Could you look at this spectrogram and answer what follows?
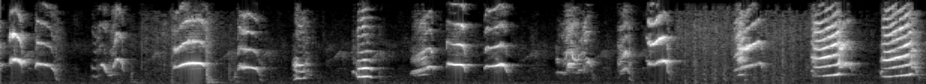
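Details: Young Australian magpie begs from its father with scratchy, upslurred squeals in uneven bursts, some doubled, the notes rough and harmonic-rich against a quiet background.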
